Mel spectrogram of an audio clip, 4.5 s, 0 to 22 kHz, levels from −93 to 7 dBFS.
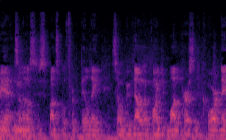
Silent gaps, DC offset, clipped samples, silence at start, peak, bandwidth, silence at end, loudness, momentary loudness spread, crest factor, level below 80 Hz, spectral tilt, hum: none; under 0.1%; under 0.1%; 0 s; -24 dBFS; 16 kHz; 0 s; -41 LUFS; 8 LU; 16 dB; -50 dBFS; -5 dB/octave; none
